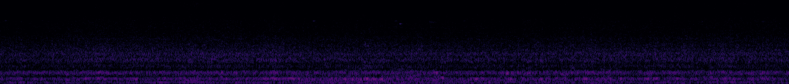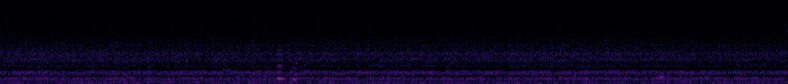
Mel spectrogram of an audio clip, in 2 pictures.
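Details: Long, even hum of a honey bee swarm located beside a rain gauge, a dense low buzzing drone with one brief click late on.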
